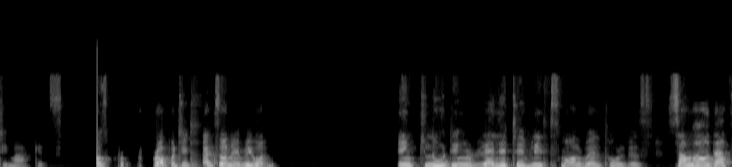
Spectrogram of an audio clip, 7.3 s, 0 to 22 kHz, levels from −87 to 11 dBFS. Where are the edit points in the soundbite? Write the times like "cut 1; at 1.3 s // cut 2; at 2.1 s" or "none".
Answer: cut 1; at 1.0 s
